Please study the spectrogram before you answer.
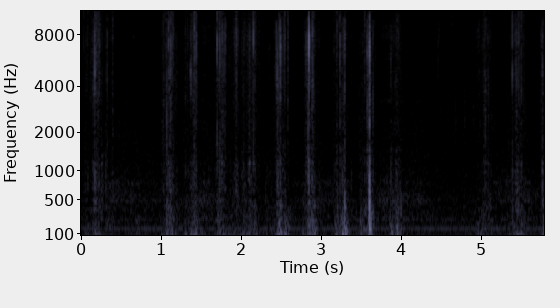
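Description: A gloved fingertip strokes across a flat, reversible pink and silver plastic sequin fabric sheet, flipping the sequins over to draw letters. This produces quiet, irregular bursts of bright, scratchy clicking and rustling, with a few sharper clicks near the middle. A steady low hum sits underneath throughout.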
